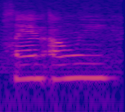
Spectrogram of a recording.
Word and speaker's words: Planoly: Plan only? I can't say it, y'all. So it's PLANOLY, Plan Only.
